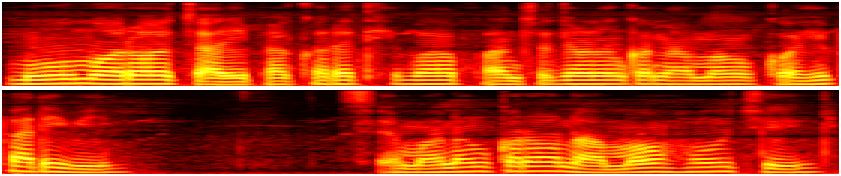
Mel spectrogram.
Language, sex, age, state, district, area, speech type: Odia, male, 45-60, Odisha, Koraput, urban, spontaneous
